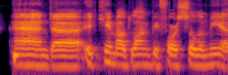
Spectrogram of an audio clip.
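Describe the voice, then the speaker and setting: Speaking at a fairly slow pace with a Canadian accent, a man holds a medium pitch in a monotone, flat intonation. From Canada (Alberta). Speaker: author and immigration lawyer. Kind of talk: interview conversation. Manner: hesitant, many fillers.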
